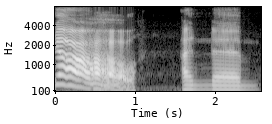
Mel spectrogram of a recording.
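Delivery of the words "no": raw, very loud, drawn-out, furious angry scream. Voicing a scream heard inside a player's head: angry scream. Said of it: "a angry scream inside your head".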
